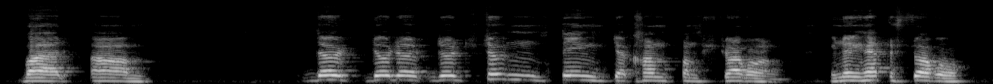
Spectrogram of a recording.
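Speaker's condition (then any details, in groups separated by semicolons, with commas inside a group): Cerebral palsy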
